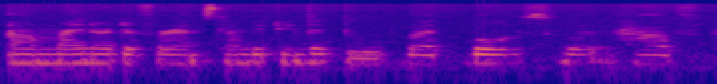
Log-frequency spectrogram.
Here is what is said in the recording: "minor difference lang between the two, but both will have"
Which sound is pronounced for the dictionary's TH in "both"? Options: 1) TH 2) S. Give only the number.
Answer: 2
